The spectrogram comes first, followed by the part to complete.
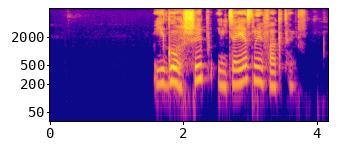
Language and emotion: Russian, neutral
